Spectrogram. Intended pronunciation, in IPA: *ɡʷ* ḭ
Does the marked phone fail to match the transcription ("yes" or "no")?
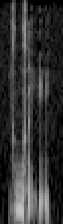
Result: no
